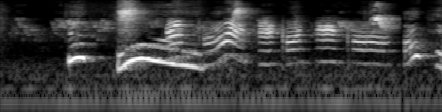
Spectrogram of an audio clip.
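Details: A pet Indian Ringneck (rose-ringed parakeet) doing its knock-knock routine talks in a clipped, nasal voice, a quick run of word-like phrases such as 'who's there' with rising and falling squawky tones.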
